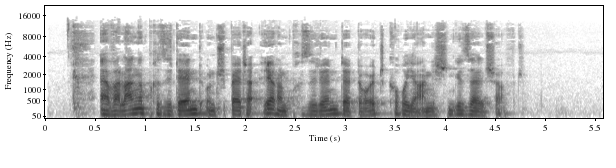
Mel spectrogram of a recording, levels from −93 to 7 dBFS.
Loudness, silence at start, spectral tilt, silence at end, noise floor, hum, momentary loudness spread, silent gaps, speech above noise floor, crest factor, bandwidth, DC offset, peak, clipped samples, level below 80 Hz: -21 LUFS; 0.25 s; -5 dB/octave; 0.8 s; -64 dBFS; none; 7 LU; none; 43 dB; 20 dB; 14.5 kHz; under 0.1%; -2 dBFS; under 0.1%; -48 dBFS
